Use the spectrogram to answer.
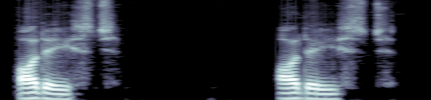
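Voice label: "Aadiishtc", ant, Cahto language of California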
